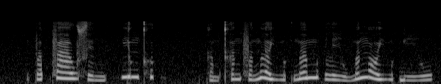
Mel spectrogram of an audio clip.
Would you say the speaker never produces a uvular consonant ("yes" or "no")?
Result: yes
